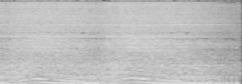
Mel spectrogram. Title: Стук двигателя.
